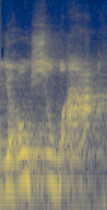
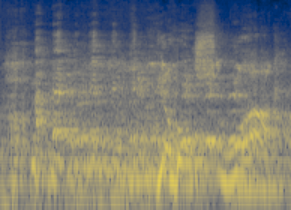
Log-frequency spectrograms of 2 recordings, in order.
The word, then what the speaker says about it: Yehoshua: No, you got to say it this way, Yehoshua. Yehoshua. Come on, ooh, ooh, make the ooh sound.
